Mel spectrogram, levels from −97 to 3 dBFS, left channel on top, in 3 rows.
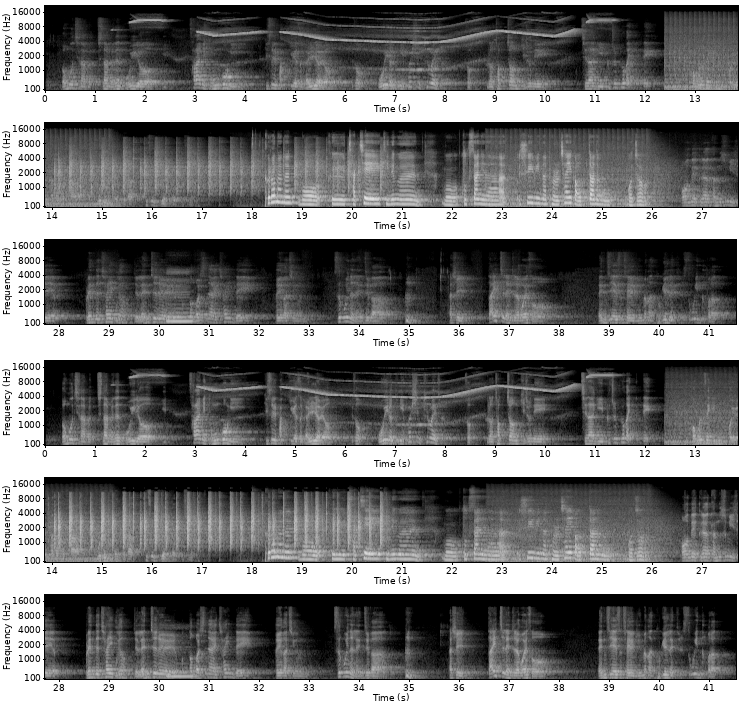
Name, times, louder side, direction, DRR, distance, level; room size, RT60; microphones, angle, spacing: voice 1, 0.3-2.4 2.9-4.0 4.4-5.8 6.1-6.4 6.7-8.0 8.4-8.5 8.8-10.0 10.7-12.1 12.9-14.6 14.9-16.8 17.1-17.2 26.6-27.9 28.5-31.8 32.3-33.0 33.5-34.6 34.9-35.1 35.8-36.1 36.6-37.8 38.8-41.1, right 4 dB, 55° right, 8 dB, 0.7 m, -35 dB
sound 1, 1.3-1.4 1.7-2.4 3.0-4.3 4.7-11.3, left 1 dB, 10° left, 1.4 m, -33 dB
sound 2, 12.4-15.7 22.7-26.7, left 1 dB, 90° left, 2.1 m, -38 dB
sound 3, 13.9-20.8, right 9 dB, 35° right, 0.3 m, -25 dB
voice 2, 18.2-26.0 30.1-30.7, left 4 dB, 35° left, 11 dB, 0.4 m, -23 dB
11.5 x 7.5 x 3.9 m, 1.4 s
head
